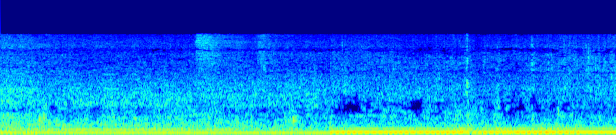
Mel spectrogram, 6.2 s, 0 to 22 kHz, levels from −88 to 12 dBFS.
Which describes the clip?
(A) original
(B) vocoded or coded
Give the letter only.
A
